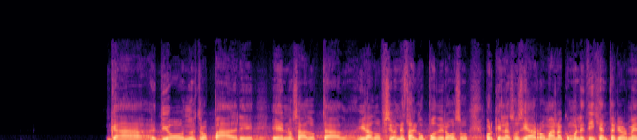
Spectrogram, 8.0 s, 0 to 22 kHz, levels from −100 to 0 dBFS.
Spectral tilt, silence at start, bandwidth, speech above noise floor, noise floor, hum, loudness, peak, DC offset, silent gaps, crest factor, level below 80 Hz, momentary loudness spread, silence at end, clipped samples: -6.5 dB/octave; 1.35 s; 12.5 kHz; over 72 dB; under -90 dBFS; none; -18 LUFS; -2 dBFS; under 0.1%; none; 16 dB; -70 dBFS; 5 LU; 0 s; under 0.1%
